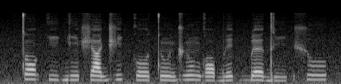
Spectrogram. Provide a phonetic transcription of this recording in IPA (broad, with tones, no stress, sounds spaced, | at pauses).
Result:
t ɔ˧ k i˨ ɡ ĩ˨ ʃ a˨ d͡ʒ i˧ k o˨ t ũ˨ d͡ʒ ũ˧ ɡ ɔ˨ b e˨˦ ɡ͡b ɛ˦˨ d i˨ | ʃ u˧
